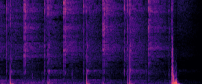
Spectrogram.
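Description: Ratcheting cable cutter clicking as its handle is pumped, about four to five clicks a second, then a loud snap near the end as the blades cut through a thick copper power cable.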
